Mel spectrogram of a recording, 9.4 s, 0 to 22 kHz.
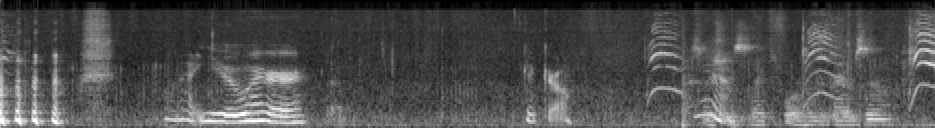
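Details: Foster kitten Harper, a little over 400 grams, being bottle-fed by Kitten Rescue volunteers in Los Angeles: a few high, arched, wavering meows late on, following a stretch of human talk, indoors in a small room.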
